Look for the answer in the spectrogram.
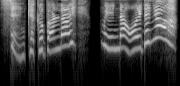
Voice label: variable chant, jp; nekoko

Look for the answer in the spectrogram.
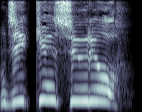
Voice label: Voice finish jp

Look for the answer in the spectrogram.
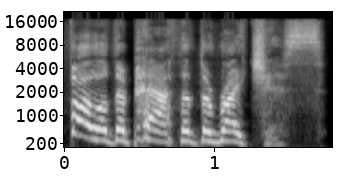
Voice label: chant; anaberu

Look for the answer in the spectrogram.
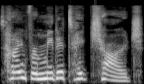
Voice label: chant; isuka

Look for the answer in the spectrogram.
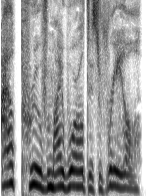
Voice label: variable chant; mayu

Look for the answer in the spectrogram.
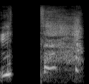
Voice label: damaged jp

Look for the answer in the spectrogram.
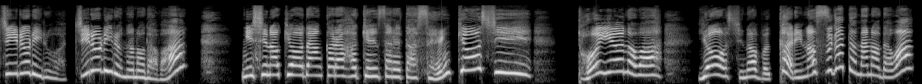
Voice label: story jp; thillelille

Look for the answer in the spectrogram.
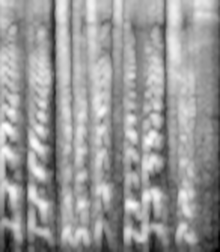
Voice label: chant

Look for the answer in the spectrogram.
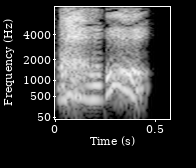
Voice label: Voice damaged jp

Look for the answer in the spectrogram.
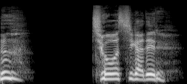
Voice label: growth, jp

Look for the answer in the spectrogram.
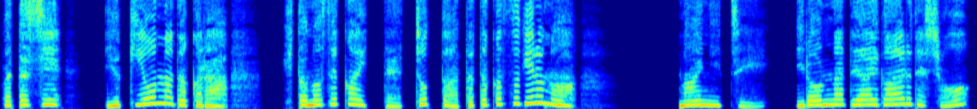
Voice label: Voice story jp; yukino

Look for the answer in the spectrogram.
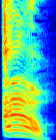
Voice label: Voice damaged; hoozuki

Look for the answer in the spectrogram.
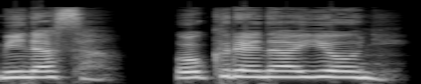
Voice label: limitbreak, jp; felmina

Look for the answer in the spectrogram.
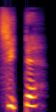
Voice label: Voice finish, jp; sophia

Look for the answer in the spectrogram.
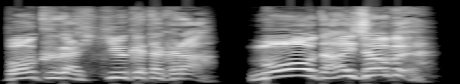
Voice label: variable chant, jp

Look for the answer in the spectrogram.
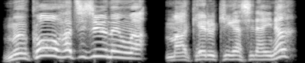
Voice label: win, jp

